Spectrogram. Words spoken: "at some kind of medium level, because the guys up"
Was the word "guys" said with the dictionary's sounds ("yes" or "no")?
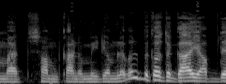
no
